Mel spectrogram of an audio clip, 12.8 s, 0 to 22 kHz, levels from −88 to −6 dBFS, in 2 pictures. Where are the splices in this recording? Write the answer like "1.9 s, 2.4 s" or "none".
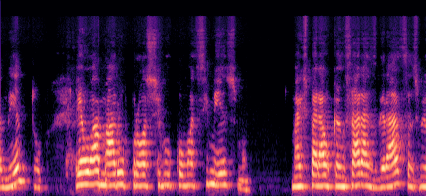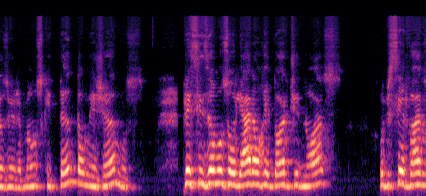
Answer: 4.2 s, 9.1 s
